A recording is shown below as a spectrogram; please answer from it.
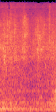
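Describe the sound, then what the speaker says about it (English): Hot tap water runs steadily into a sink while saltfish is rinsed, a close, loud, brief rushing splash with no talking. "So I'm gonna go ahead and just rinse it off a bit."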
